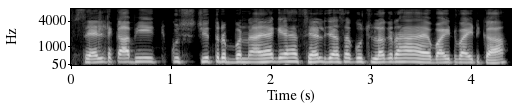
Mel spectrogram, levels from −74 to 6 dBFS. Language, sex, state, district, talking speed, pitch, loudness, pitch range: Hindi, male, Jharkhand, Garhwa, 230 wpm, 190 Hz, -12 LUFS, 180-200 Hz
